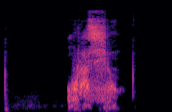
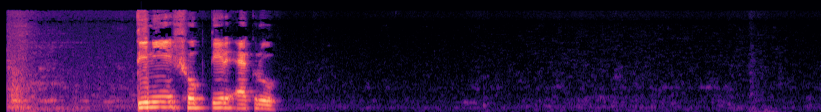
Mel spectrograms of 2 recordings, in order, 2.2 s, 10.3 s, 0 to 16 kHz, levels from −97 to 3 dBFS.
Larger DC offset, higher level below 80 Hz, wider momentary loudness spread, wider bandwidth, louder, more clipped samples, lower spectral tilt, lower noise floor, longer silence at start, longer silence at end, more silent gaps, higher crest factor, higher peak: neither; second, -78 dBFS vs -58 dBFS; about the same, 18 LU vs 20 LU; about the same, 11.5 kHz vs 11.5 kHz; second, -30 LUFS vs -14 LUFS; neither; second, 0 dB/octave vs -4.5 dB/octave; first, -79 dBFS vs -73 dBFS; about the same, 0.05 s vs 0.1 s; second, 0.7 s vs 6.85 s; neither; about the same, 20 dB vs 22 dB; second, -16 dBFS vs 0 dBFS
